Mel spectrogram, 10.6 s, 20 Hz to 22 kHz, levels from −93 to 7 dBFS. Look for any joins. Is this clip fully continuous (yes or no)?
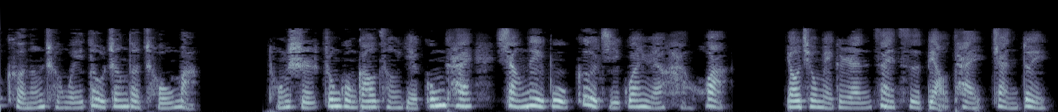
yes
